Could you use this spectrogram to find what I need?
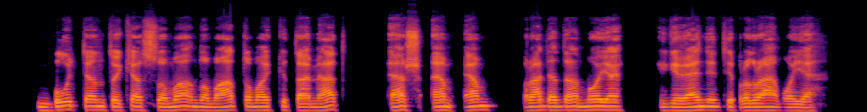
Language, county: Lithuanian, Panevėžys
